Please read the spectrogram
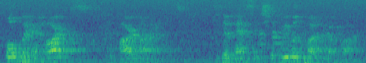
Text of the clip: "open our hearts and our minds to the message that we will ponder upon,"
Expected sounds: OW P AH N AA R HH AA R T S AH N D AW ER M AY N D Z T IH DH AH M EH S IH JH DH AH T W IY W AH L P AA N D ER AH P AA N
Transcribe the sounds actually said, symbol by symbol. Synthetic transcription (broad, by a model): OW P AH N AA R HH AA R T S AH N AW ER M AY N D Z T IH DH AH M EH S IH JH DH AH T W IY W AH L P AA D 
